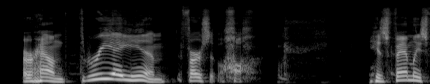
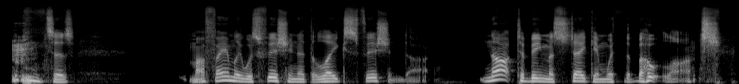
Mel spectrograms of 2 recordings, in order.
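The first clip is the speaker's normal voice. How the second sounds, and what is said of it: Put-on Appalachian accent. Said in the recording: “Should I do this in like a voice from like someone from Appalachia? ... I'm going to give it an accent ... I am going to do an accent.”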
